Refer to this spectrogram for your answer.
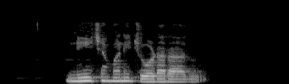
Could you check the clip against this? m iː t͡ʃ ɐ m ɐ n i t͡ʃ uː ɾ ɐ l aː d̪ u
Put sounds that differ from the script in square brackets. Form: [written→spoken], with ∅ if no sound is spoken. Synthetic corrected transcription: [m→n] iː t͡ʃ ɐ m ɐ n i t͡ʃ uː [ɾ→ɽ] ɐ [l→ɾ] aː d̪ u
